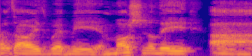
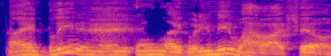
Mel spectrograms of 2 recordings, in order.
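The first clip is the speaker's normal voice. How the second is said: higher-pitched, incredulous retort; baffled protest; 6 semitones higher than usual. Retold or imitated. Thirty-year-old answering a partner asking about feelings, baffled protest. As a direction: protest the question in baffled disbelief. Retold baffled reply to her question.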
